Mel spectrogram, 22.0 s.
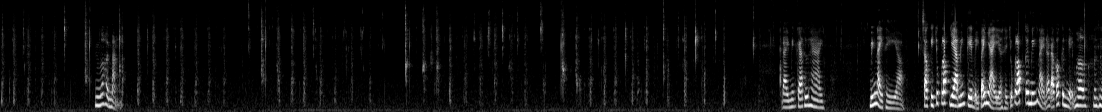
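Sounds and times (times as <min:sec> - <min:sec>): crunchy chewing of pickled radish: 0:00.0 - 0:15.6, 0:16.5 - 0:17.4.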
